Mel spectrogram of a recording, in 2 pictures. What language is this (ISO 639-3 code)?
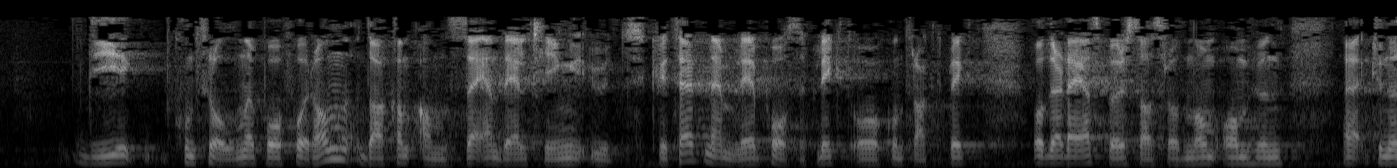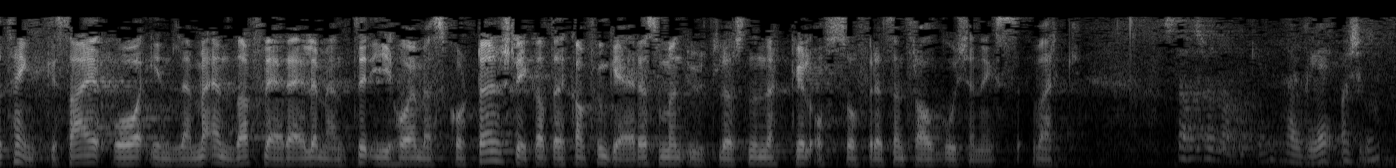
nob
